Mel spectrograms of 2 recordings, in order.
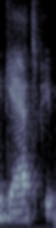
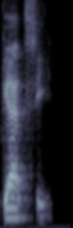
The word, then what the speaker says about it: Getsy: I always say Gatsby whenever I say his name because of the book Great Gatsby, read that in English class back in the day. Luke Getsy. That was Davante Adams' favorite coach,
